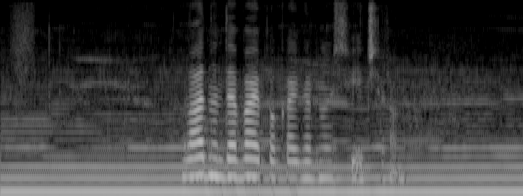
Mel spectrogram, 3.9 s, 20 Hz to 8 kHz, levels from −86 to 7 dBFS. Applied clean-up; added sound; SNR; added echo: neural mask model RNNoise.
